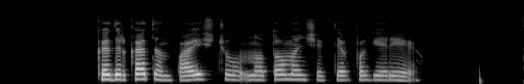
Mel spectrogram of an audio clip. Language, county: Lithuanian, Klaipėda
